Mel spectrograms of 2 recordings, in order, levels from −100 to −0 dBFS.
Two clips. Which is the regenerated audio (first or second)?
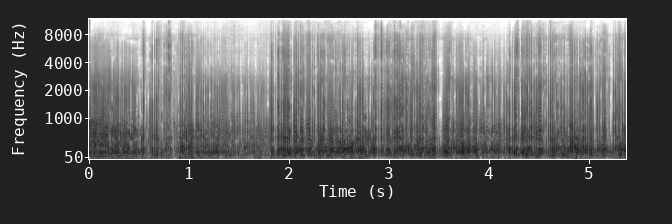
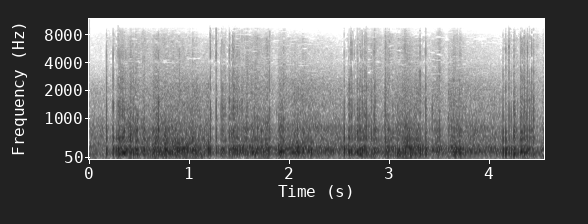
first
